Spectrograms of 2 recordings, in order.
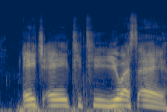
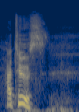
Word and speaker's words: Hattusa: So it was how do you pronounce it? Hattusa. So the USA, Hattusa.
